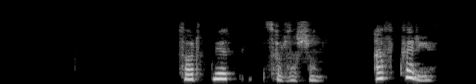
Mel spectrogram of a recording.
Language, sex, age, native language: Icelandic, female, 50-59, Icelandic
